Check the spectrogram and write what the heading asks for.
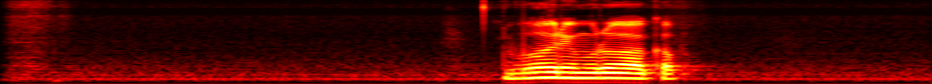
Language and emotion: Russian, neutral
